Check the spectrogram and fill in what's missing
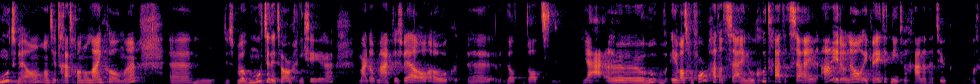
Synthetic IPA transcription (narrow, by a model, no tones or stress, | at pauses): mutʋɛ̰lˠʋɑntətχaːtχəʋoːnɔnlajnkowməədɵsʋəmutəndɪtʋɛlˠʔɔ̰ɹχaːniz̥ɪːrənmaːɹdɑt̚maːk̚d̥øsʋɛlˠo̰wkədɔt̚dɔt | ja | ɦuɪnʋɑtfoːɹvɔɹmχaːtdɑtsɛ̰jnɦuχutχa̰ːtɦətsɛjnʔaːjədonowɪkʋejtətnitʋəχaːnətnatyːlək | ʋə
